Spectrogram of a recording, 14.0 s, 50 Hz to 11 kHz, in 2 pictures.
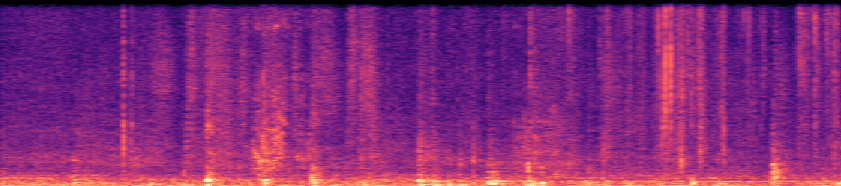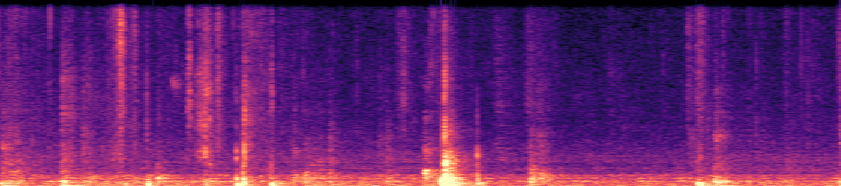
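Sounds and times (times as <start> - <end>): kittens' paws pattering on wood floor: 1.1 - 10.5.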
